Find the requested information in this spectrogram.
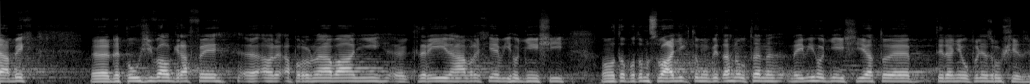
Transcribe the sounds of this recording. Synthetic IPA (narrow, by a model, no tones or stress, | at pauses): jaːbɪx | nɛpo̞uʒiːvalɡɾafɪaapoɾo̞vnaːvaːɲiːkt̪ɛɾiːnaːvr̩xjɛviːɦo̞dɲɛjʃiː | ʔo̞not̪o̞po̞t̪o̞msvaːɟiːkt̪o̞muvɪt̪aɦnowt̪t̪ːɛnːɛjviːɦo̞dɲɛjʃiːat̪o̞jɛt̪ɪdaɲɛuːpl̩ɲɛzɾuʃɪt̪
